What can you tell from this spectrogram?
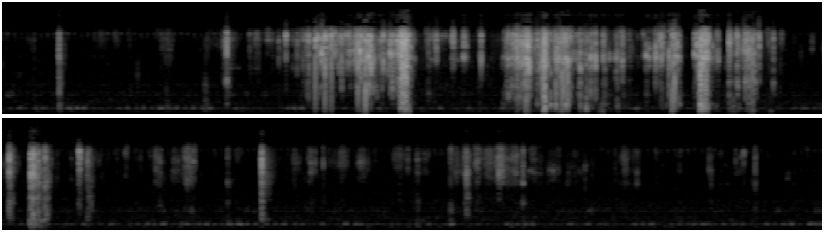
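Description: Foil Pokémon booster pack being torn open and crinkled, in loud ripping bursts about three seconds in and again from about five to eight seconds, followed by the light flicking and clicking of trading cards being handled.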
